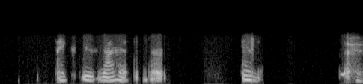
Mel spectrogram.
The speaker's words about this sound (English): Excuse me, I had to burp again.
